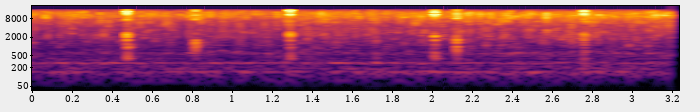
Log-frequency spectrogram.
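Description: Water trickles and pours steadily inside a living cave, echoing, with scattered sharp drips in different rhythms landing at irregular intervals over a constant low wash of flow.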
